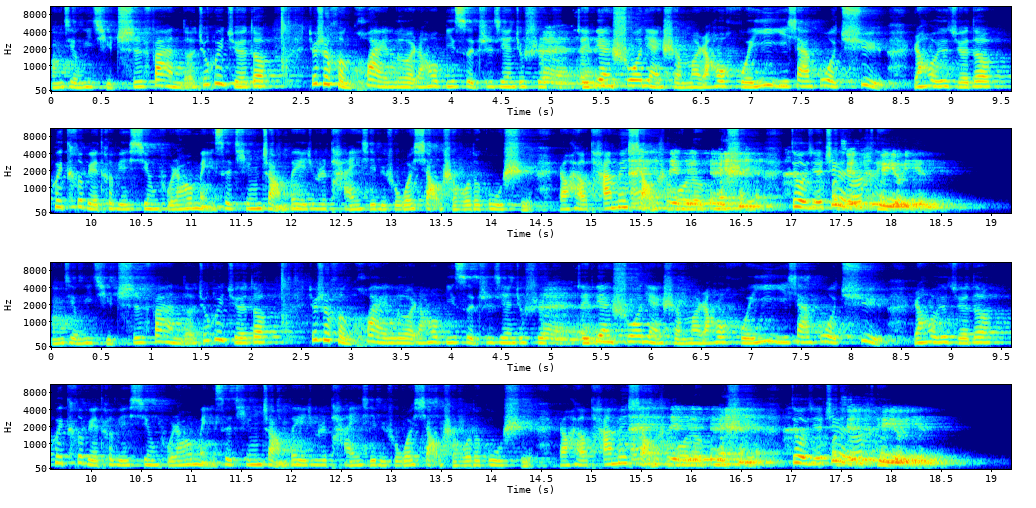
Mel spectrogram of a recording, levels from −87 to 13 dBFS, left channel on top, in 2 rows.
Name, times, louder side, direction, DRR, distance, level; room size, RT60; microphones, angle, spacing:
voice 1, 0.0-5.0 5.3-16.6 17.0-18.0, left 2 dB, 40° left, 9 dB, 1.6 m, -24 dB
voice 2, 4.9-5.5 15.4-17.1 17.4-18.4, equal, 75° left, 5 dB, 6.2 m, -21 dB
24.5 x 24.0 x 9.0 m, 0.81 s
head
